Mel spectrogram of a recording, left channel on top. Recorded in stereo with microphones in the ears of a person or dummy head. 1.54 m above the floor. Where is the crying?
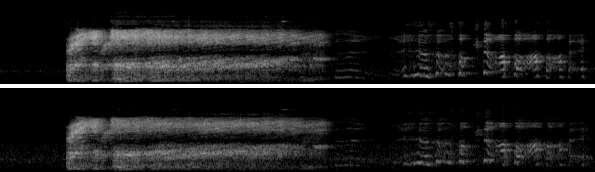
85° left, 1.4 m.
